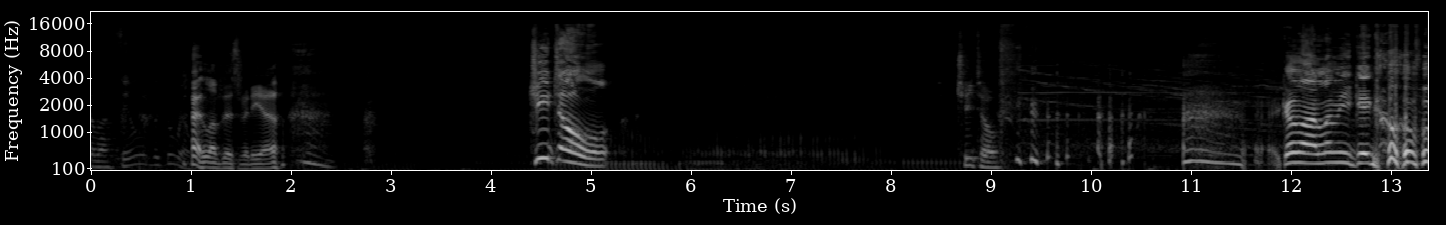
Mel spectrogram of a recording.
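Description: A man laughs heartily close to a microphone.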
